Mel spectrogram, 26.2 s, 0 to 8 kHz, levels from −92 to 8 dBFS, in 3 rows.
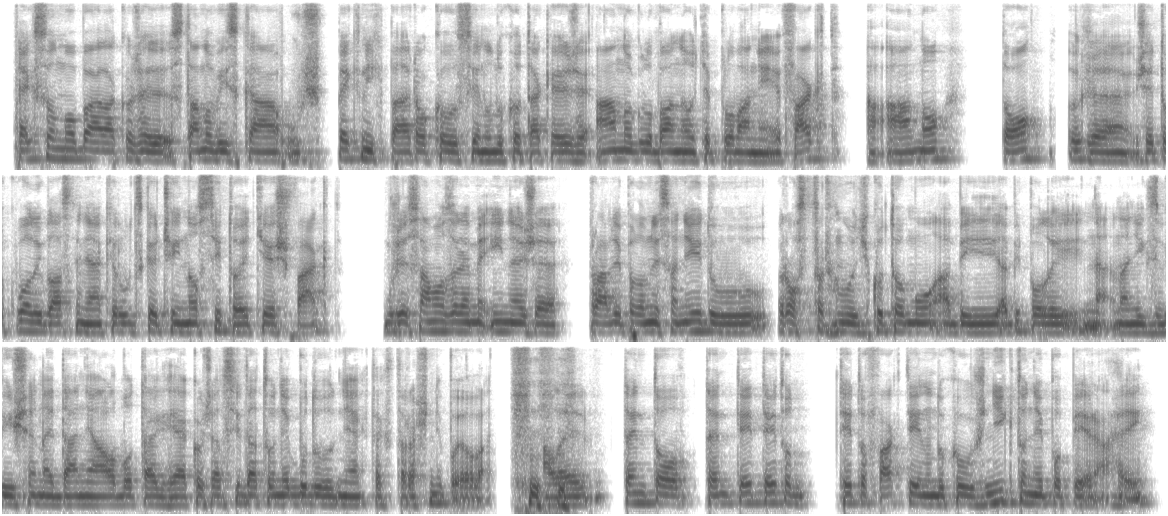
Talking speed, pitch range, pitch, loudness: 160 wpm, 115-125 Hz, 120 Hz, -28 LUFS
